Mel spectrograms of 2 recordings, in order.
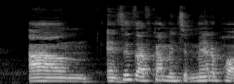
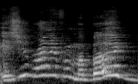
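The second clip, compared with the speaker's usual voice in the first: teasing sons; 12 semitones higher than usual. Retold or imitated. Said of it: "my sons be like".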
